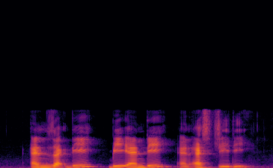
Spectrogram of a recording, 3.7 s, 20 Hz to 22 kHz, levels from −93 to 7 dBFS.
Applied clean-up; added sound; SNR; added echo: none; none; none; none.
